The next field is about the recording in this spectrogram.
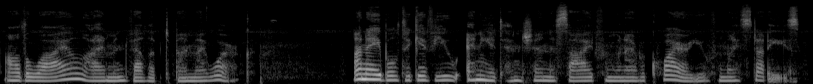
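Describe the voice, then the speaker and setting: A woman playing a haughty, coolly controlling witch in an ASMR roleplay, speaking formally and deliberately in a breathy voice that often nears a whisper. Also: fairly low pitch, darkish tone. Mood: brooding, disdainful. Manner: slow, formal, deliberate, condescending. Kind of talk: ASMR roleplay, scripted monologue to the listener.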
